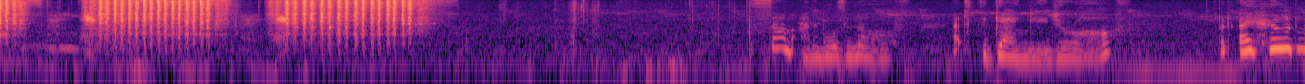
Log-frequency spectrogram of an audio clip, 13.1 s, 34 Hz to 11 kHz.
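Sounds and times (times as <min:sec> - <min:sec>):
shaker rattling: 0:00.0 - 0:04.5.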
